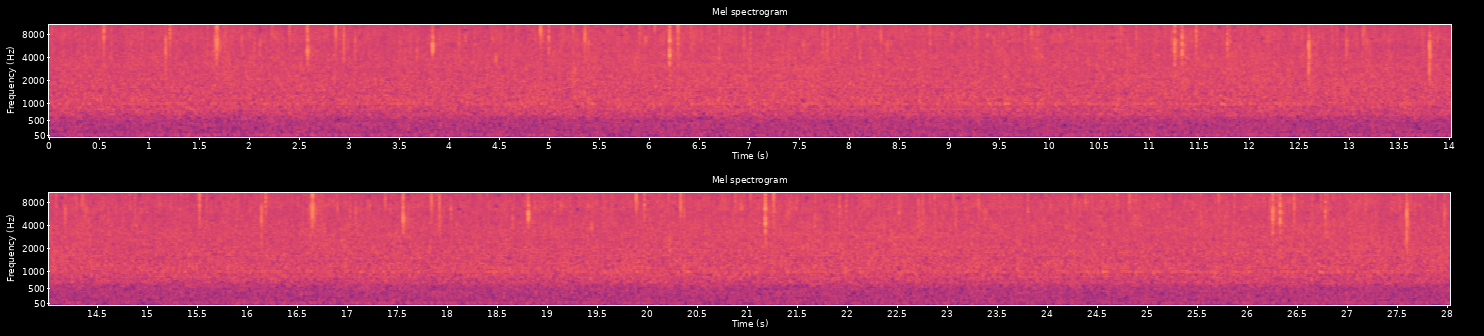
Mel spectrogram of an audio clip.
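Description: Sped-up rain recording: a steady hiss of rainfall with many scattered sharp drop ticks.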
